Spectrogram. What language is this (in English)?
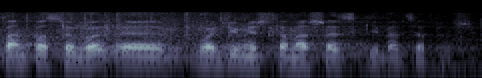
Polish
